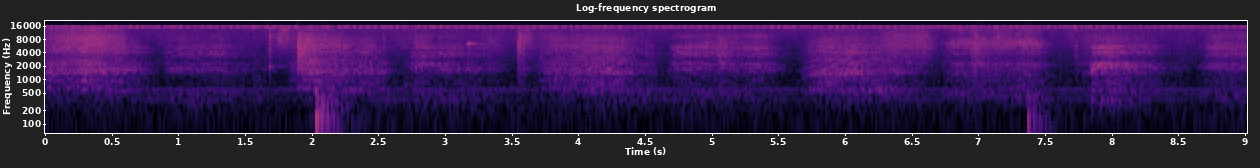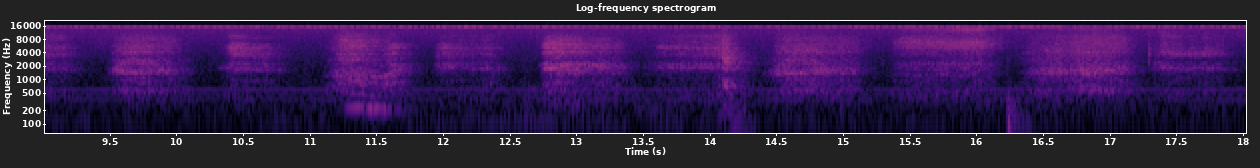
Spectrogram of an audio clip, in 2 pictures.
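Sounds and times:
woman breathing hard: 0.0s - 18.0s.

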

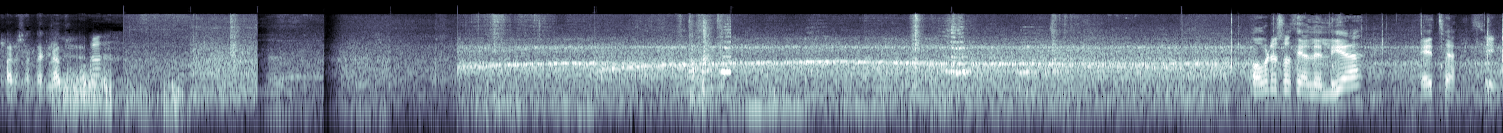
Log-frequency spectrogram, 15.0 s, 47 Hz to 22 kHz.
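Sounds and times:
city traffic: 1.2s - 15.0s
distant emergency siren: 4.6s - 12.6s.

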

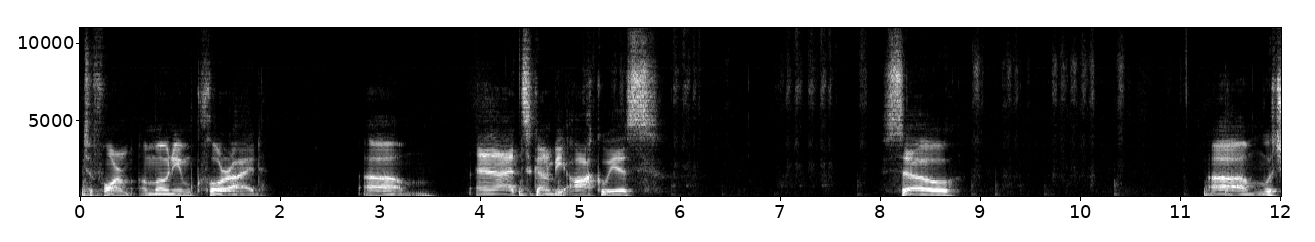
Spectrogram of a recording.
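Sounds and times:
felt-tip marker writing on paper: 5.9s - 6.2s, 7.0s - 8.0s, 8.9s - 10.5s.

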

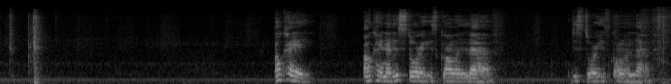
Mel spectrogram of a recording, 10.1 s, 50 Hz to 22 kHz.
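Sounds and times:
faint steady hum: 0.0s - 10.0s
cards clicking set down: 0.1s - 0.7s.

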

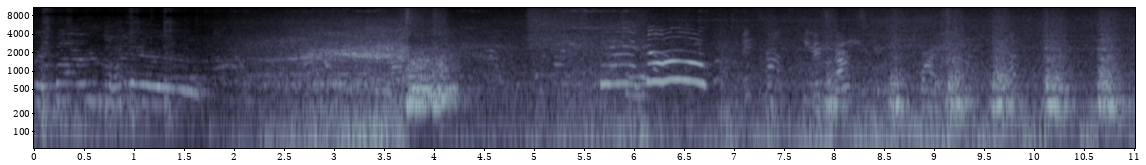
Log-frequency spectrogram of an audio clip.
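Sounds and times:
steam train rushing: 1.6s - 11.0s
train whistle blast: 3.3s - 4.4s.

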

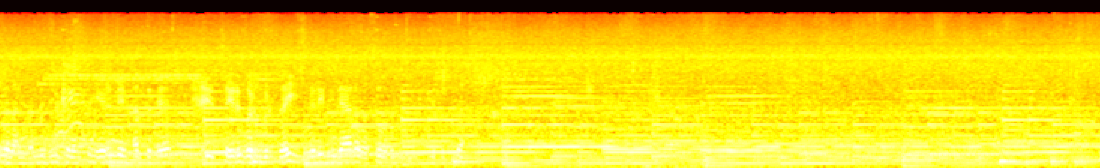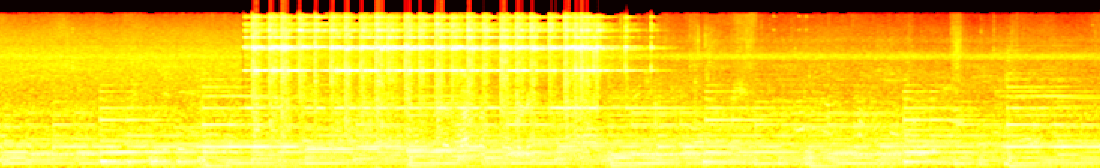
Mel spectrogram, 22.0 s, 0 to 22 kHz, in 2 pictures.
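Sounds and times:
steady music: 0.0s - 22.0s
hand bell ringing rapidly: 13.4s - 17.8s.

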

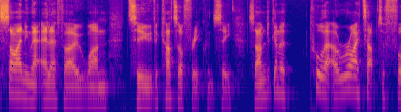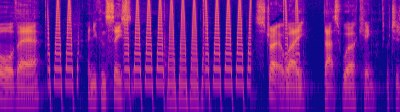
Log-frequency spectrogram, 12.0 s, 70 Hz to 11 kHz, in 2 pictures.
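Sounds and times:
pulsing synthesizer note: 6.7s - 7.2s, 7.9s - 10.6s.

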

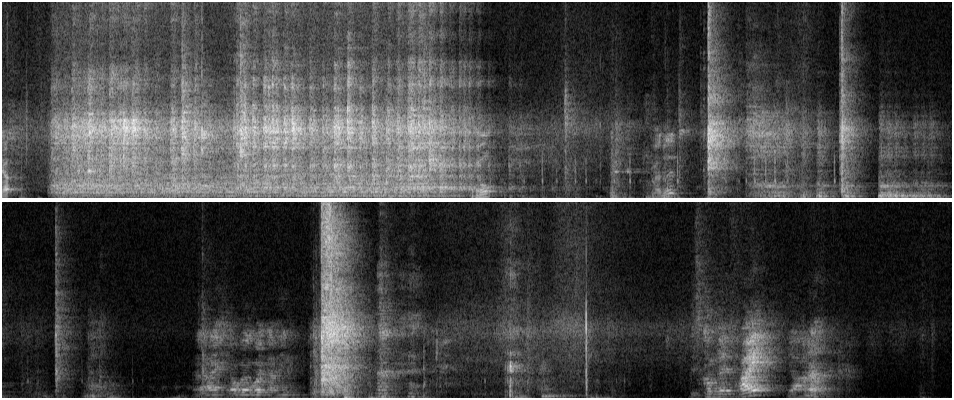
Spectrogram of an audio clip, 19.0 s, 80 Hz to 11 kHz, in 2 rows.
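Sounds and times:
machine motor running: 0.4s - 5.2s
sharp knocks: 0.5s - 10.6s.

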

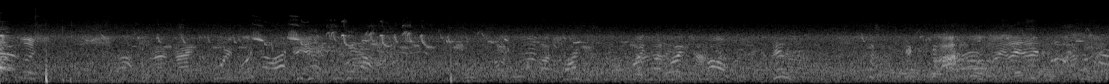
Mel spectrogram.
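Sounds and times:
players shouting and calling: 0.0s - 11.0s
steady outdoor hiss: 0.0s - 11.0s.

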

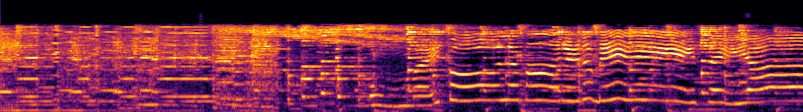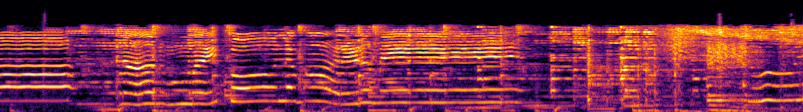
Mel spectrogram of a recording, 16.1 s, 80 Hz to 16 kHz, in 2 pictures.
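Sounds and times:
instrumental backing with beat: 0.0s - 16.0s
girl singing with vibrato: 3.7s - 13.3s, 15.4s - 16.0s.

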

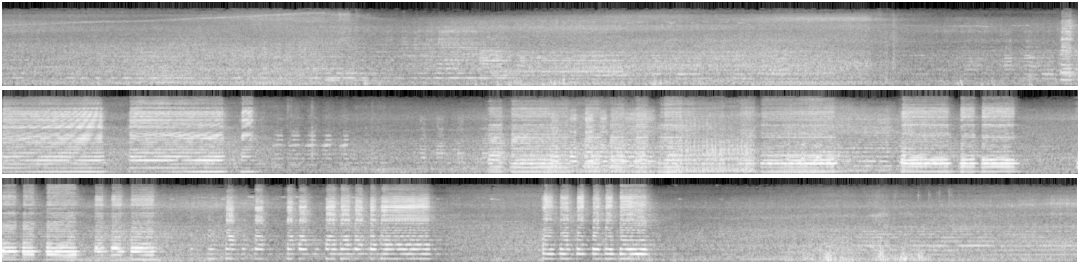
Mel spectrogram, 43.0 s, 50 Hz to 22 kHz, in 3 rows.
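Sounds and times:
trucks passing: 0.0s - 43.0s
truck air horn blasts: 3.1s - 11.0s, 12.1s - 19.2s, 19.8s - 34.6s, 35.8s - 37.6s, 40.0s - 43.0s.

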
